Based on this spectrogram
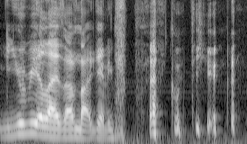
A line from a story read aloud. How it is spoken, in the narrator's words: she laughed so hard, and she's like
